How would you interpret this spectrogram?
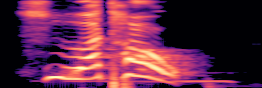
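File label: "shé tou", Mandarin Chinese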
